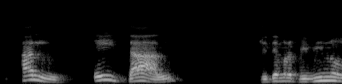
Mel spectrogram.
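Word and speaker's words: دال: সহজ আল আবারো যদি বলি দা আল এই দাল যদি আমরা বিভিন্ন উচ্চারণের দিকে যাই সেটি হচ্ছে দা দি দু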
